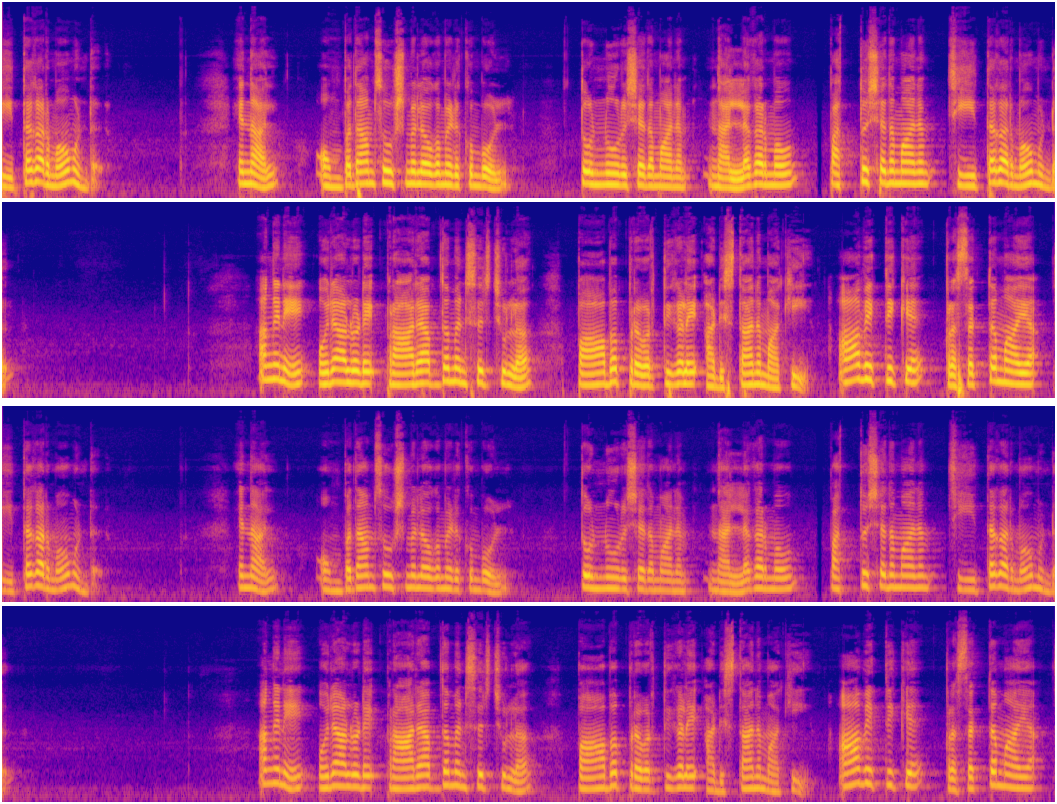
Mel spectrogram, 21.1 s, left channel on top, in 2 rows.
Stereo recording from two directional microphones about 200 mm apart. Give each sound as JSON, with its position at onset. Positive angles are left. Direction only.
{"t": 0.0, "sound": "a woman's voice", "side_deg": 30}
{"t": 1.7, "sound": "a sound", "side_deg": 30}
{"t": 3.1, "sound": "speech", "side_deg": 25}
{"t": 12.7, "sound": "a woman's voice", "side_deg": 30}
